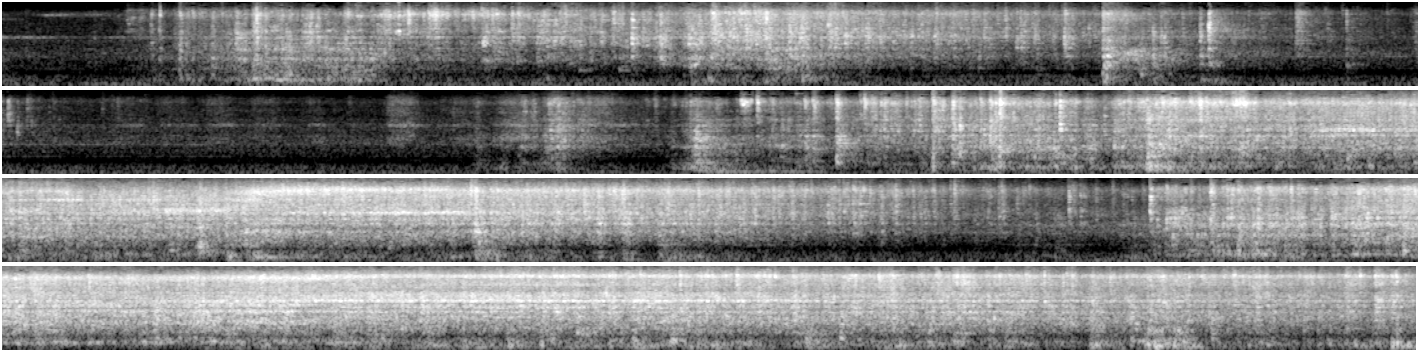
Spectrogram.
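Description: Long-reach demolition excavator tearing into a concrete building: crunching, cracking and clattering of breaking concrete and falling rubble. It comes in stretches, loud for a few seconds near the start, then again from about ten seconds in, with a short lull near twenty seconds before it picks up again.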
